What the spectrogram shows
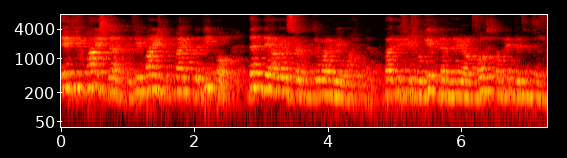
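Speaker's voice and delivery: usual speaking voice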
